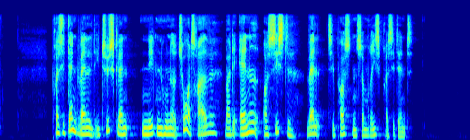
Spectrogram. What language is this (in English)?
Danish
